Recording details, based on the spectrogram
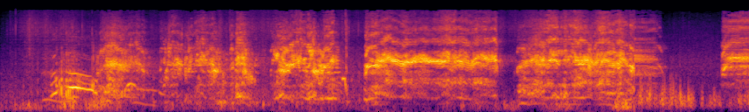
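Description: A wild boar gives loud, harsh squeals in long rasping bursts that come one after another.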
